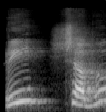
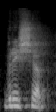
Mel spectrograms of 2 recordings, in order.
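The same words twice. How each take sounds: First: वृषभ split as वृ... षभ; broken into syllables. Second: Said in the usual way. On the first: Shown as a demonstration. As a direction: pause after वृ in वृषभ. (वृषभ को तोड़कर: वृ... षभ) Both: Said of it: "तोड़कर पहले".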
